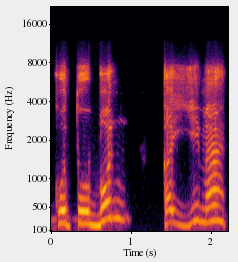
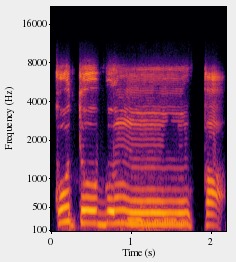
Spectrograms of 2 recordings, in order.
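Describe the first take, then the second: First: The n sound is pronounced clearly before q. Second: The n sound is hidden and nasal before q. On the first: The speaker calls it wrong. "bukan kutubun qayyimah" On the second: The speaker calls it right. "suara nun mati atau tanwin menjadi samar-samar"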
